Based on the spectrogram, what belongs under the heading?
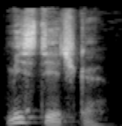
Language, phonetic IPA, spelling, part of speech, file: Russian, [mʲɪˈsʲtʲet͡ɕkə], местечко, noun, Ru-местечко.ogg
- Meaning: 1. diminutive of ме́сто (mésto) 2. A small village or town on the territory of the former Polish–Lithuanian Commonwealth 3. A shtetl, small Jewish village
